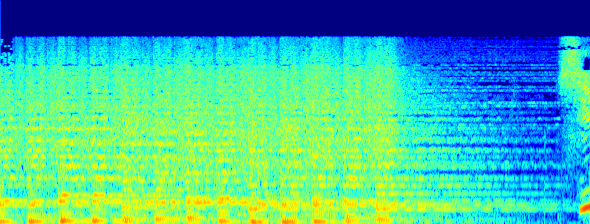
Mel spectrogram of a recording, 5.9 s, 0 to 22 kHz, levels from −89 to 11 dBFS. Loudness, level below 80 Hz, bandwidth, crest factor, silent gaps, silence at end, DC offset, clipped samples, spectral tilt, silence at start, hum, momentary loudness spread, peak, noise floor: -17 LUFS; -24 dBFS; 11.5 kHz; 18 dB; none; 0 s; under 0.1%; under 0.1%; -3.5 dB/octave; 0 s; none; 16 LU; 0 dBFS; -39 dBFS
